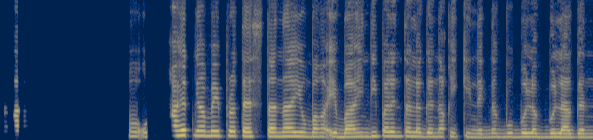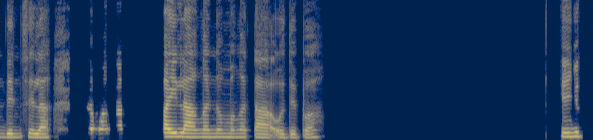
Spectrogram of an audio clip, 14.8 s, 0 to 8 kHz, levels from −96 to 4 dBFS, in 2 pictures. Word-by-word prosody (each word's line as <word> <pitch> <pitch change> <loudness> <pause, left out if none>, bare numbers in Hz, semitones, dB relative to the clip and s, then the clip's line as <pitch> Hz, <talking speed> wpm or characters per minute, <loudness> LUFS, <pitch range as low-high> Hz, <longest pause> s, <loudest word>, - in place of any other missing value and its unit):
Kapag 280 0 0 1.4
Oo. 245 -1 -5 0.3
Kahit 285 +1 +6
nga 275 0 +5
may 270 0 +2
protesta 250 -3 +2
na 240 +1 +3
yung 235 -2 0
mga 225 -1 0
iba, 215 0 +2
hindi 230 +2 -3
pa 245 0 +1
rin 245 -1 -1
talaga 235 -3 -1
nakikinig, 215 -3 -6
nagbubulag-bulagan 200 -1 -1
din 195 -1 +1
sila 195 -2 +1 0.4
sa 330 - +2
mga 215 0 -4 0.5
kailangan 210 -3 +6
ng 205 0 -4
mga 200 0 -5
tao, 185 -2 0
'di 185 0 -6
ba? 190 +2 -6 3.0
'Yan 225 0 +2
yun 235 -1 0
220 Hz, 115 wpm, -24 LUFS, 200-235 Hz, 3.0 s, Kahit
